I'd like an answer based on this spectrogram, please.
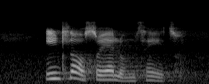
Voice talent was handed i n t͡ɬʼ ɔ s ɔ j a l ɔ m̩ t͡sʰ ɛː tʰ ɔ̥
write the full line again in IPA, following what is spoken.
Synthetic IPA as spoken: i n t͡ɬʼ ɔ s ɔ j a l o m̩ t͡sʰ ɛː tʰ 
